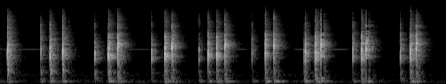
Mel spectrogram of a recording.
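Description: A thin metal rod with a white rounded tip taps inside the hollow cells of an empty, translucent frosted plastic ice cube tray with 15 compartments. Twenty-two short, dry, bright clicks fall in quick clusters of two or three and die away almost at once. A faint thin tone near 2 kHz hangs between some of the clusters.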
